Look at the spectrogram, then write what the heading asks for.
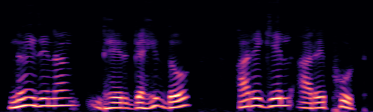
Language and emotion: Santali, neutral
